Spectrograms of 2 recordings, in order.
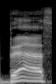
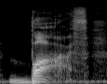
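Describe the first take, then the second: First: The word is said with an American accent. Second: The word is said with a British accent. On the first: "the American pronunciation" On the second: "someone from England, they're likely to say"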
